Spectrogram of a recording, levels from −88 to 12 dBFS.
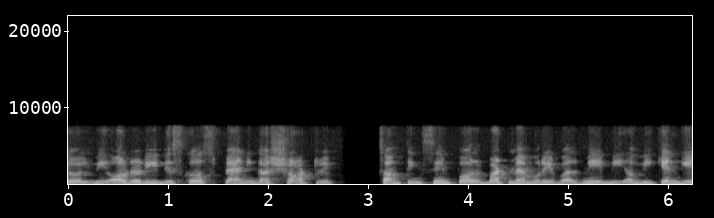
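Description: From 2.74 to 3.12 s, the sender most likely stopped transmitting during the pause under discontinuous transmission, and the receiver filled the gap with comfort noise in place of the background. For those 0.38 s the real room sound, already about 43 dB below the loud passages, gives way to a smooth, featureless hiss that sits about 22 dB lower still, so the background seems to drop out and go flat just before "simple but".

Inside that gap, from 3.08 to 3.12 s, the voice detector was likely slow to register that speech had resumed, producing an onset clipped by the voice detector. The first 40 ms were never sent, and synthetic noise stood in for them, so "simple but" starts abruptly, with its soft beginning missing. Throughout, the call path passes nothing above 8 kHz, which fits the G.722 codec in use.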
